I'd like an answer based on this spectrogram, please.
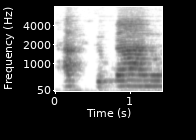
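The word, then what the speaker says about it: الدكان: Ad-dukkanu maftuhun. Kafnya agak dipanjangkan dikit. Ad-dukkanu maftuhun.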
